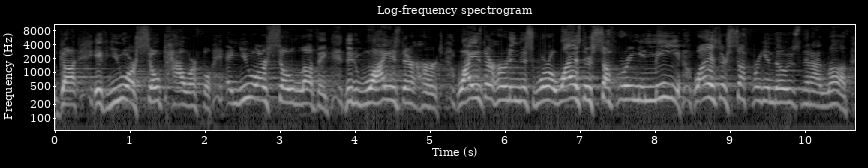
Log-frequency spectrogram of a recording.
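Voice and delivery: high, loud, insistent questioning of God; anguished challenge. Acted. Believer demands God explain the hurt, anguished challenge. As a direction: drive each repeated question harder.

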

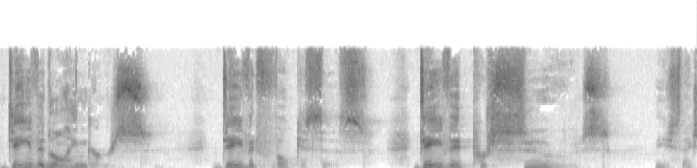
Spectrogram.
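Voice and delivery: very slow, quiet weighty lines; slow, hushed preaching emphasis; slow emphatic. Acted. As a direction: let each phrase land slowly.

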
